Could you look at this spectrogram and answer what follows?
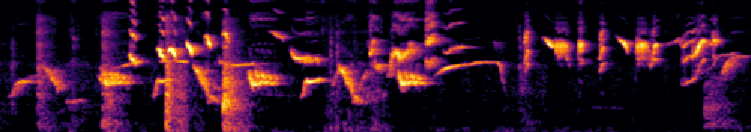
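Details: White-rumped shama, known locally as murai Aceh, from a breeding facility, singing a varied run of clear whistles, sharp upslurred and downslurred notes and short rattling bursts, with brief pauses between phrases.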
